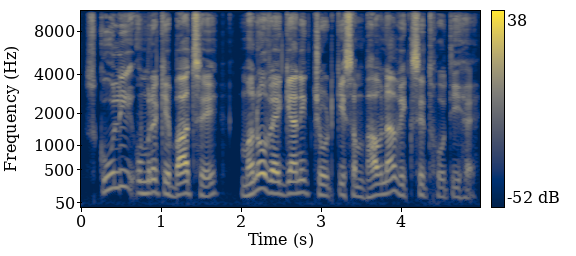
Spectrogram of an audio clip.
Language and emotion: Hindi, neutral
